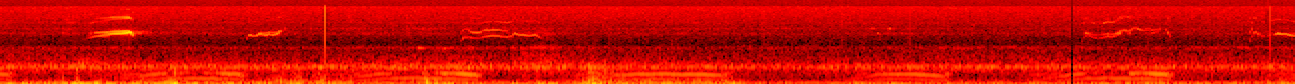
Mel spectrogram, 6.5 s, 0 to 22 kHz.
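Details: Wild pigeons courting near nestlings in summer 2023 give a string of deep, bowed coos about once a second, with thin high chirps of another bird scattered above and a steady hum behind.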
